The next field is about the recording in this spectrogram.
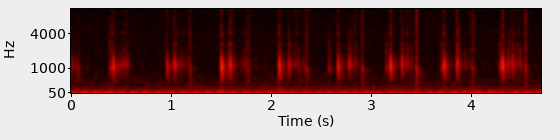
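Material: Plastic.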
